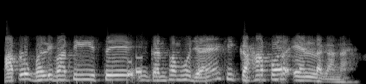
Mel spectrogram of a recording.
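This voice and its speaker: A man teaching English grammar in Hindi, often pausing to ask whether the listener follows and slowly repeating example words. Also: sits high. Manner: spells out sounds and example sentences while writing. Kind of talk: spoken classroom lesson. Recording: narrow phone-like audio.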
